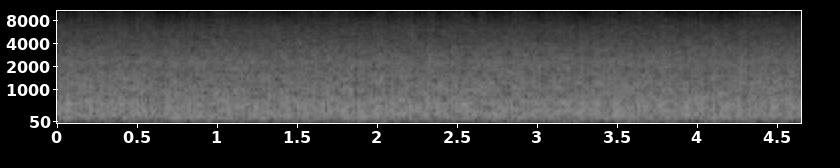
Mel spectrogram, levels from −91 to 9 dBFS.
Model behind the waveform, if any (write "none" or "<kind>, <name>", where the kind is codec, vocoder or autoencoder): vocoder, WaveNeXt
